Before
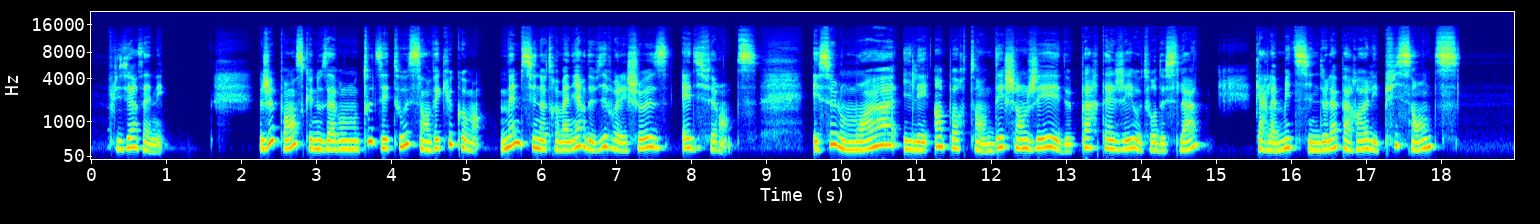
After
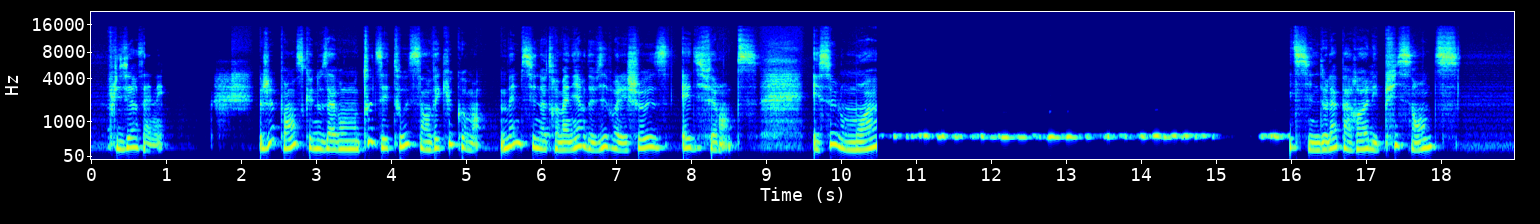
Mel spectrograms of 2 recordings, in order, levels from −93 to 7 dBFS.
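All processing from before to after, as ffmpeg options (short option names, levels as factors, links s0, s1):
-filter_complex "[0:a]asettb=1/sr,asplit=3[s0][s1][s2];[s0]atrim=end=0.714[s3];[s1]atrim=start=0.71:end=1.87,asetpts=PTS-STARTPTS,afade=t=in:d=0.004:c=qsin,afade=t=out:st=1.156:d=0.004:c=qsin,lowpass=5100,acrossover=split=560 2200:gain=0.224 1 0.224[s4][s5][s6];[s4][s5][s6]amix=inputs=3:normalize=0,asplit=2[s7][s8];[s8]adelay=13,volume=0.251[s9];[s7][s9]amix=inputs=2:normalize=0,atrim=end_sample=51156[s10];[s2]atrim=start=1.866[s11];[s3][s10]acrossfade=d=0.004:c1=hsin:c2=qsin[s12];[s12][s11]acrossfade=d=0.004:c1=qsin:c2=hsin,asettb=1/sr,asplit=3[s13][s14][s15];[s13]atrim=end=10.474[s16];[s14]atrim=start=10.47:end=15.99,asetpts=PTS-STARTPTS,afade=t=in:d=0.004:c=qsin,afade=t=out:st=5.516:d=0.004:c=qsin,asuperpass=centerf=500:order=20:qfactor=7.8,tremolo=f=12:d=0.47,aecho=1:1:233:0.398,atrim=end_sample=243432[s17];[s15]atrim=start=15.986[s18];[s16][s17]acrossfade=d=0.004:c1=hsin:c2=qsin[s19];[s19][s18]acrossfade=d=0.004:c1=qsin:c2=hsin,highpass=130,aecho=1:1:3.8:0.89,acompressor=threshold=0.0251:ratio=6"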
